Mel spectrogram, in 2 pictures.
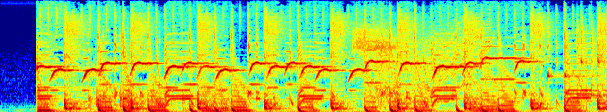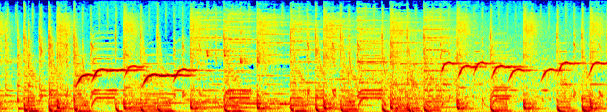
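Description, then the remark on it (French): A bright, sliding whistled melody carries a tune over a loud, busy instrumental backing with steady percussion and bass, running continuously with no talking. “Mais non, fuck off, esti, m'a sifflé tout le long.”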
